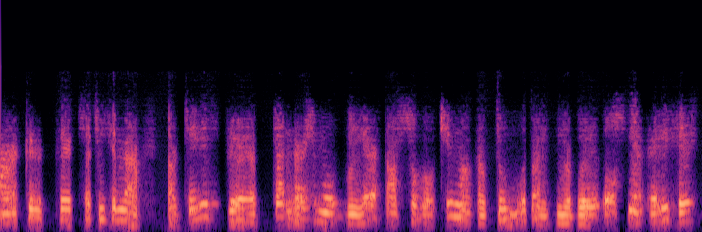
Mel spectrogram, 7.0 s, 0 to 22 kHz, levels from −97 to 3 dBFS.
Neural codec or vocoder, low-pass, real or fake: codec, 44.1 kHz, 0.9 kbps, DAC; 7.2 kHz; fake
